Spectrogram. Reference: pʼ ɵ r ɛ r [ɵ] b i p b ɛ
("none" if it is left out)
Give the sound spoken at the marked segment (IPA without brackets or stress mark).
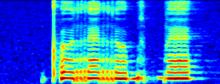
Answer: ɵ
